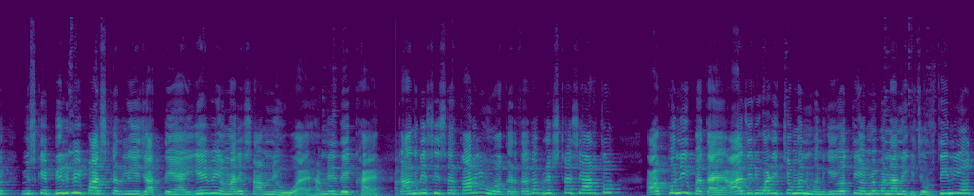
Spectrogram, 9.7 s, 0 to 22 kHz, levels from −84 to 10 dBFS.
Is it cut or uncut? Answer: cut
